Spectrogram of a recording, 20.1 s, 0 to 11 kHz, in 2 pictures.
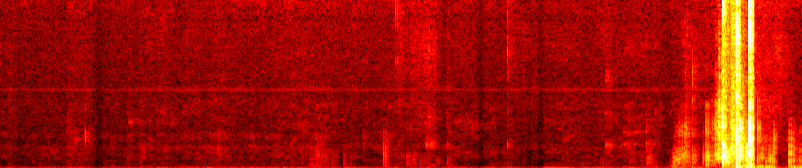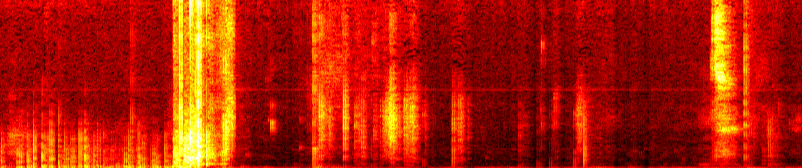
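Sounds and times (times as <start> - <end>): rustling and crinkling: 7.6 - 17.8.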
